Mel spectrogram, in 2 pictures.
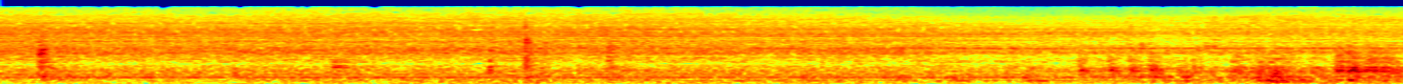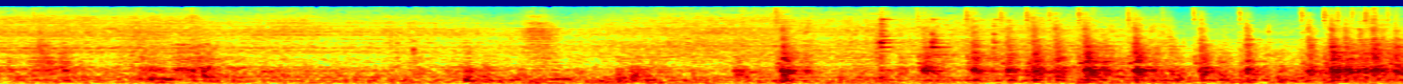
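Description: A steam locomotive hisses steadily nearby.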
